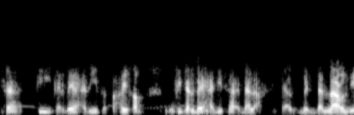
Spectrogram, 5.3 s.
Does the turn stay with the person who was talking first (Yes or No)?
Yes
